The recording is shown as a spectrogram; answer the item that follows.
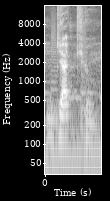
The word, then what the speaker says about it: ghiaccio: Ghiaccio. So yeah, you got right the first beat, so the first part is right. This is what you didn't get right. Ghiaccio. Alright, so the correct pronunciation is ghiaccio, which means ice.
